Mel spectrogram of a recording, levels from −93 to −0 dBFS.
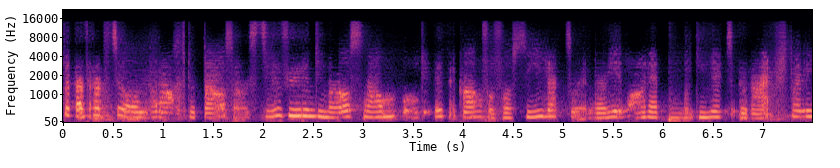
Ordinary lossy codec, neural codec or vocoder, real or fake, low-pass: none; codec, 44.1 kHz, 0.9 kbps, DAC; fake; 14.4 kHz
